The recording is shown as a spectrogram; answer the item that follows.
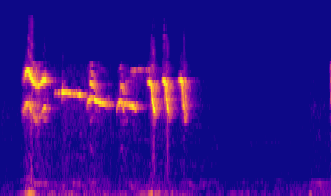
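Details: Male orange-headed thrush singing a rich, warbled phrase of clear whistled notes that slide and flutter through a high register for nearly two seconds, followed by silence and one brief high note at the end; faint low hum underneath.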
